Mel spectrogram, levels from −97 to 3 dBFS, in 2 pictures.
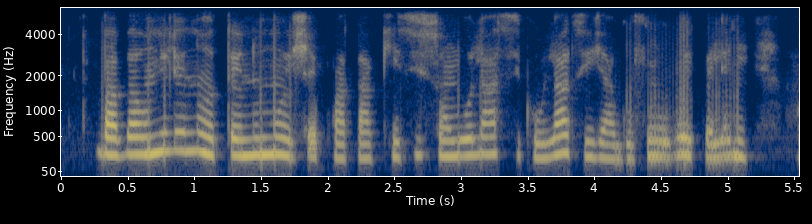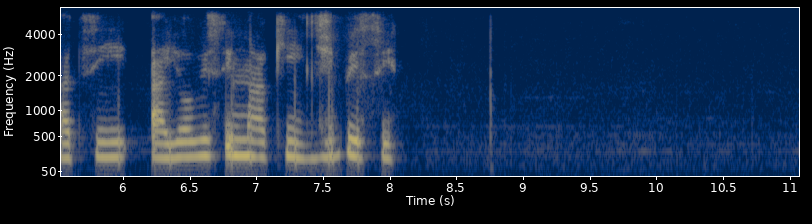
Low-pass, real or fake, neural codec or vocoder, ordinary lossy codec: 5.4 kHz; real; none; Opus, 32 kbps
